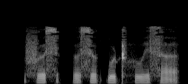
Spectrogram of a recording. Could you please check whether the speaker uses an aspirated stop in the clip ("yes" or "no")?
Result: no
